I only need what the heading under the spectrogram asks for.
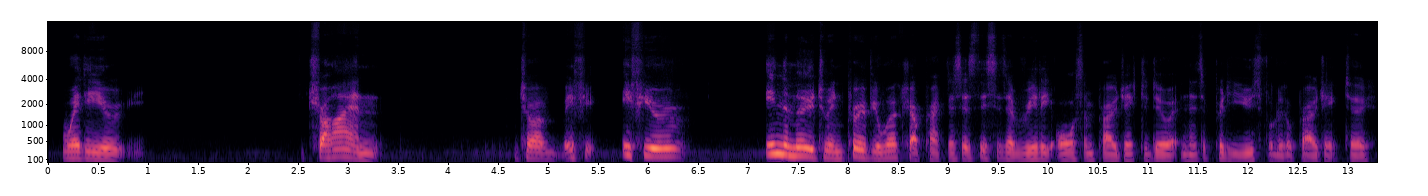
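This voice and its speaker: A man's voice: medium pitch, a little mellow. A man, hosting a hobby machine shop live stream and chatting casually, rambling with restarts and chuckling now and then.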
